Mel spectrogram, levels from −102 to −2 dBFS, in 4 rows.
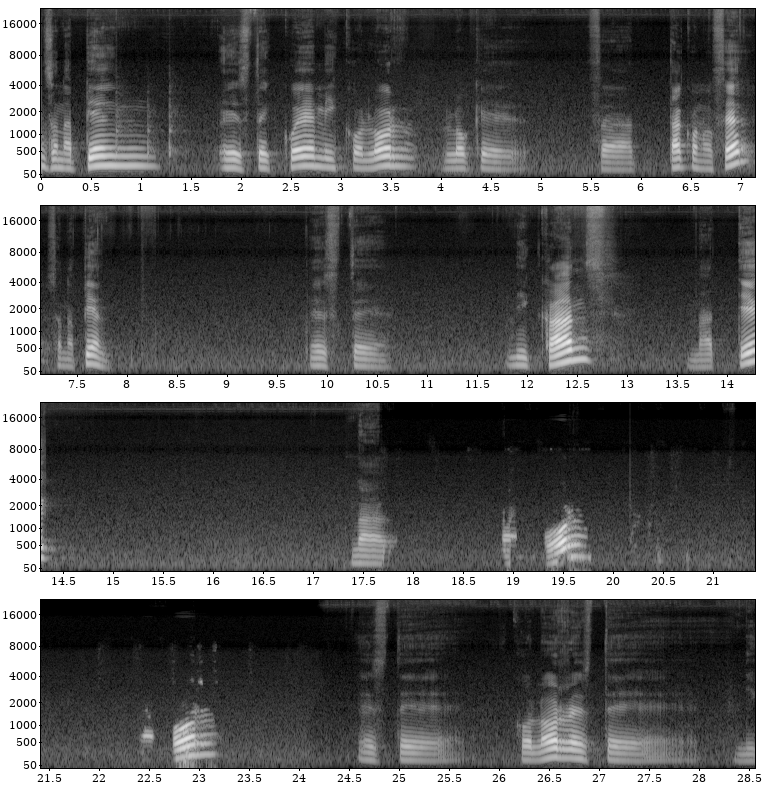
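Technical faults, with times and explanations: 17.72 to 17.80 s, speech suppressed in double talk: the voice dips by about 10 dB, likely an echo canceller ducking it while the far end talks.
18.82 to 19.78 s, speech suppressed in double talk: a deeper drop of about 20 dB over roughly 0.7 s, likely the canceller attenuating both talkers together.
20.43 to 20.50 s and 20.72 to 20.77 s, other side's voice leaking through: faint far-end scraps, around 30 to 35 dB below the speech, likely residual loudspeaker echo.
22.39 to 22.76 s, speech suppressed in double talk: the voice falls by about 20 dB for roughly 0.3 s, likely suppression during overlapping talk.
22.98 to 23.06 s, other side's voice leaking through: a brief far-end fragment about 25 dB below the speech, likely echo the canceller failed to remove.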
